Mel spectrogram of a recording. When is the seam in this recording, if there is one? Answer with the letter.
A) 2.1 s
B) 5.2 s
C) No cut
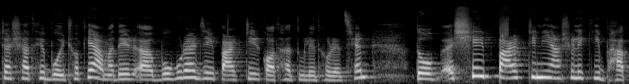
C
